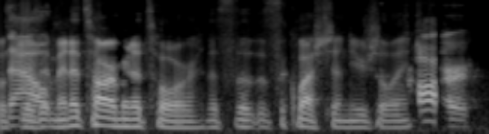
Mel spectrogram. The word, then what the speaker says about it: Minotaur: Well, is it Now, Minotaur or Minotaur? That's the question usually. Tar. Taur, Tar. Oh, you're missing the U in that, aren't you? Minotaur. Okay, I'll let you have it. It's not tower.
